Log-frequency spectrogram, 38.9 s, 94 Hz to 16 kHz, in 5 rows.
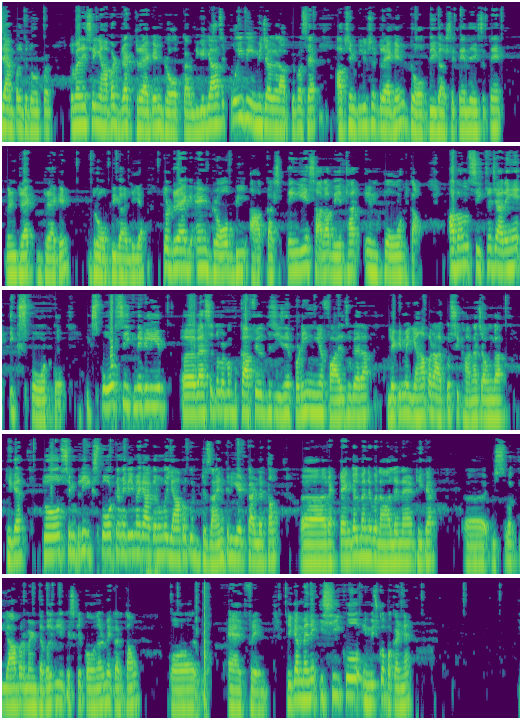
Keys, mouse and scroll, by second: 3.6 click, 7.9-8.2 scroll up 1, 8.9 click, 9.6 Delete, 10.1-13.9 drag, 17.0-25.0 drag, 25.5 Delete, 25.9 click, 31.5 click, 34.0 Return, 35.3 click, 37.4-38.8 drag.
